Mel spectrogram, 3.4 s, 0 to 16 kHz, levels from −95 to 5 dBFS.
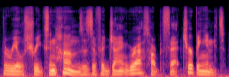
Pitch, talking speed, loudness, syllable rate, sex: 105 Hz, 245 wpm, -17 LUFS, 5.1 syllables/s, male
